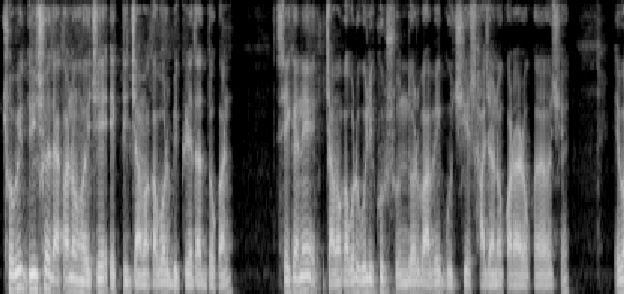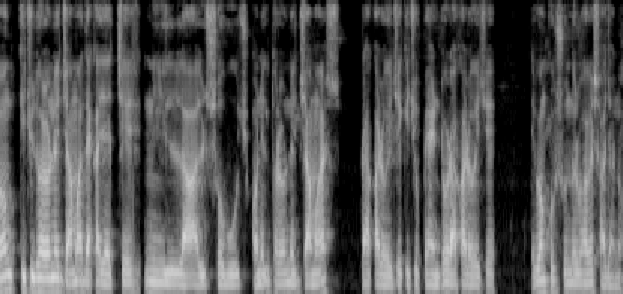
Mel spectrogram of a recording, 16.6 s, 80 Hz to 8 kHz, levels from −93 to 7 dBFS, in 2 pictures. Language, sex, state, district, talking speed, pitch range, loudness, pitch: Bengali, male, West Bengal, Malda, 140 wpm, 100-115 Hz, -16 LUFS, 105 Hz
